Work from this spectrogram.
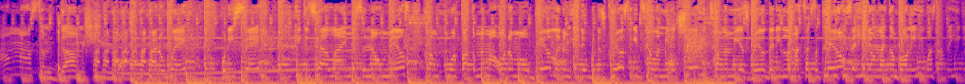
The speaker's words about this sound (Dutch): Je hoort het nummer … van ….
